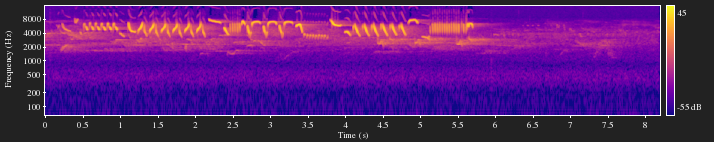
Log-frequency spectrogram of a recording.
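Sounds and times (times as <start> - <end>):
Eurasian wren Troglodytes troglodytes singing: 0.3 - 5.8.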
